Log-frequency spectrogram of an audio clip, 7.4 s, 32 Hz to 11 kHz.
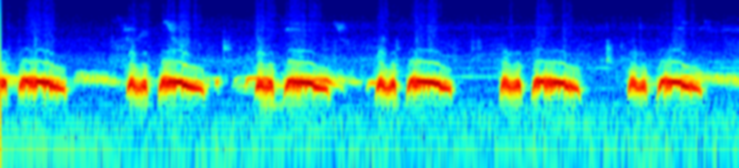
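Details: Decoy spotted dove giving urging coos to provoke wild doves: steady series of two-part phrases, a short clipped note then a longer downslurred coo, repeated about every 1.3 seconds, clear and close.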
